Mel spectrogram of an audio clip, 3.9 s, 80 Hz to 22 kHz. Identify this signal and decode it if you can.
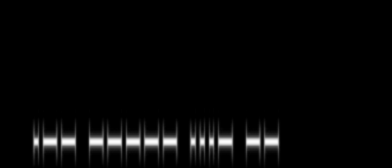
Morse code, heard as a keyed tone, about 25 wpm, 700 Hz. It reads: W0VM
